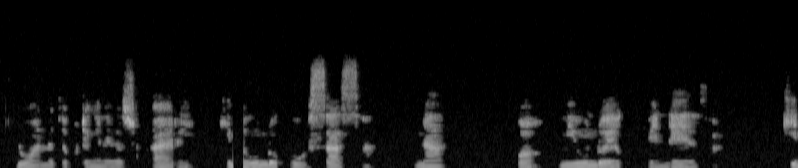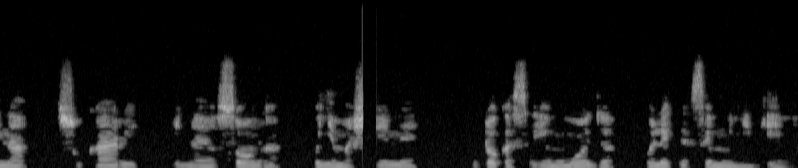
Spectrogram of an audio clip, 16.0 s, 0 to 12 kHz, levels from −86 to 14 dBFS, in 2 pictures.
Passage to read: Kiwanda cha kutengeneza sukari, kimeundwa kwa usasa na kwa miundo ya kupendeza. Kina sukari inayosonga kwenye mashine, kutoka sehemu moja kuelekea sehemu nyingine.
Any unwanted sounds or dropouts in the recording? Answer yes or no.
yes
